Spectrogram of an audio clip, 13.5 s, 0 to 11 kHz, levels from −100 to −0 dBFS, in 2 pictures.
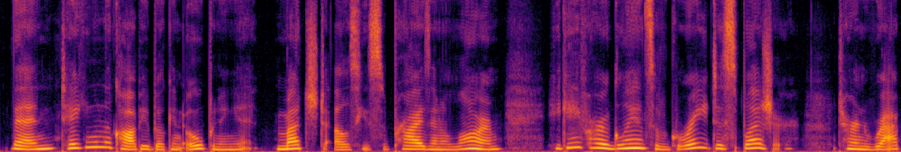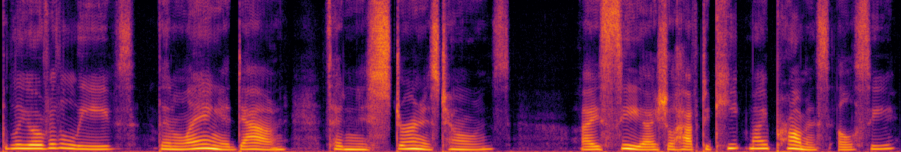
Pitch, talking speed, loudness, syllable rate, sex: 240 Hz, 205 wpm, -17 LUFS, 5.8 syllables/s, female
